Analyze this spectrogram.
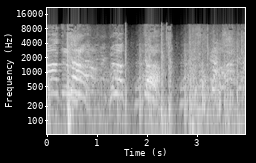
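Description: A body thuds onto the ground.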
